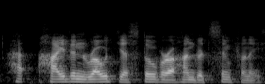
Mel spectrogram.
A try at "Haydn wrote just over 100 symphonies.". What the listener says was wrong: Perfect, very good.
